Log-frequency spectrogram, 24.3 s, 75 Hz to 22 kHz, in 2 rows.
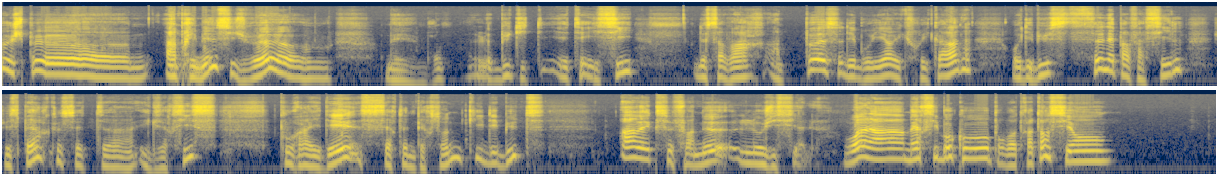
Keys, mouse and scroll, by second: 4.1-7.1 drag, 7.2-9.1 drag, 9.3 click, 11.1-15.0 drag, 15.4 scroll up 1, 15.9 right click, 18.2-21.0 drag, 22.8 right click, 24.2 click.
